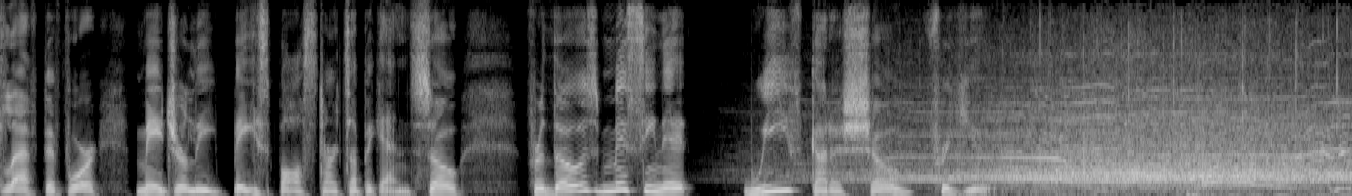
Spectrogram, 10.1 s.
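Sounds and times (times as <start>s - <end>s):
speech: 0.0s - 7.6s
stadium crowd cheering at Dodger Stadium during a 2018 World Series game: 5.5s - 10.1s.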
